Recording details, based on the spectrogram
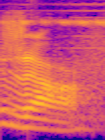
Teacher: जिन व्यंजन उच्चारण का वर्णों का उच्चारण करते समय जिभ्या में दो-तीन बार कंपन होता है उन्हें प्रकंपित व्यंजन कहते हैं।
